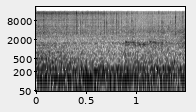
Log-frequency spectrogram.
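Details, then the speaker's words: Steady hissing sizzle of liquid nitrogen applied to a child's wart present almost a year, after numbing cream, freezing a rim of normal tissue; cryotherapy spray. "we get our liquid nitrogen and I don't know if the view viewers can hear the sizzle yeah wow does that hurt"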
